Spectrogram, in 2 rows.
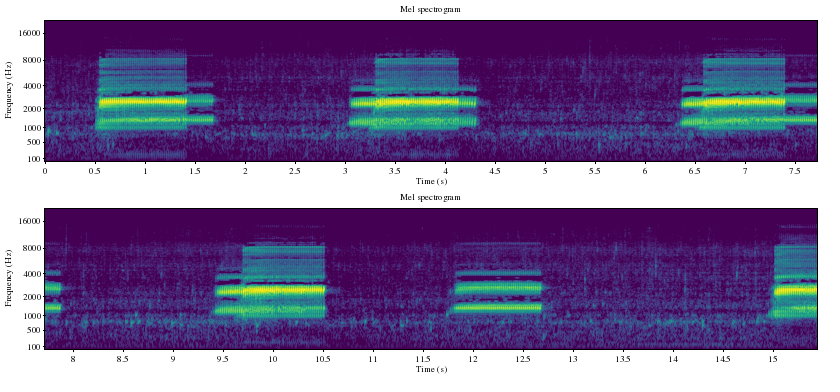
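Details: Cope's gray treefrogs (Hyla chrysoscelis) calling at night from a small garden pond with tadpoles in Carroll County, Maryland, June 2013; loud harsh buzzy trills about one second long, repeated every two to three seconds, six bursts, quiet between.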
